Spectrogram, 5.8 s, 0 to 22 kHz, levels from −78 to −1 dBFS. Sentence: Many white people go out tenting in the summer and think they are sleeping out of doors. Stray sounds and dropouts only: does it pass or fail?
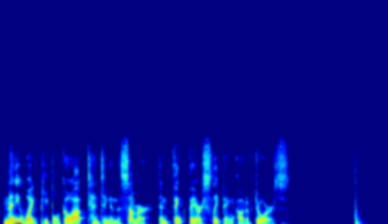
fail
